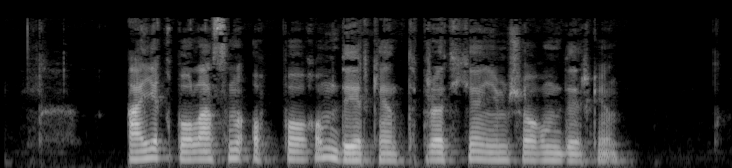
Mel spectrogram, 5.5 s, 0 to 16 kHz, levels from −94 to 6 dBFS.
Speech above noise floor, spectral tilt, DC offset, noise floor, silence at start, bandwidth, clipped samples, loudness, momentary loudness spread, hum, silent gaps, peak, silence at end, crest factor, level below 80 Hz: 54 dB; -5.5 dB/octave; under 0.1%; -80 dBFS; 0.3 s; 11.5 kHz; under 0.1%; -27 LUFS; 9 LU; none; none; -4 dBFS; 0.85 s; 24 dB; -64 dBFS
